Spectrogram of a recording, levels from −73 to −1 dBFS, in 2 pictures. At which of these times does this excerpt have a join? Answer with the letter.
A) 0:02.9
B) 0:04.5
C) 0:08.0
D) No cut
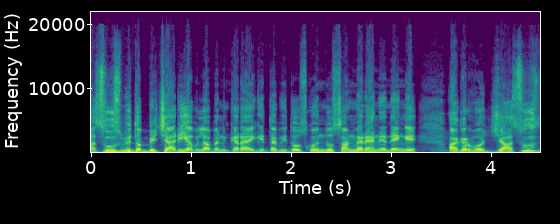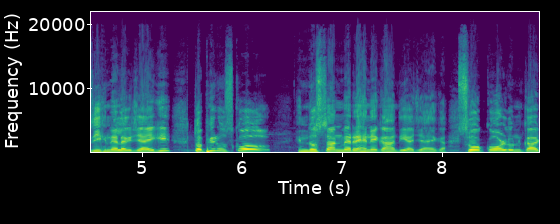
C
